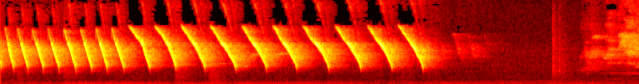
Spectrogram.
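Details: Belgian canary song made of clear downward-sliding whistles, at first quick and then more widely spaced, ending after about four seconds with a short pause and a faint final note.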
